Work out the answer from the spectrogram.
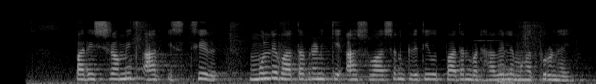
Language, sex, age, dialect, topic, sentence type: Magahi, female, 36-40, Southern, agriculture, statement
